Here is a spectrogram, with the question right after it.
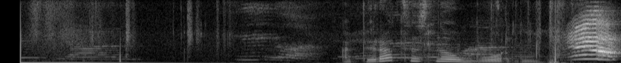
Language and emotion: Russian, positive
